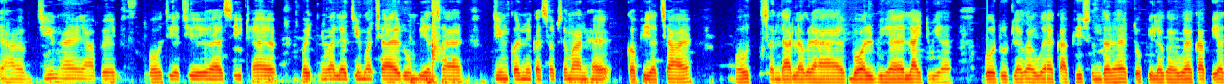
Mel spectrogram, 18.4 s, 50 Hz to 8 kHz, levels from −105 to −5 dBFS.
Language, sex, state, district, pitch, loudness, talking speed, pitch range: Hindi, male, Bihar, East Champaran, 115 Hz, -22 LUFS, 175 wpm, 115-120 Hz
